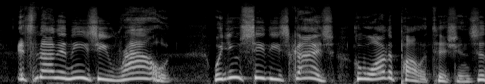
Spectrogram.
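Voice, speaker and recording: With a New York accent, a man talks in an animated tone at an extremely high pitch, his pitch swinging very widely, on a very clean recording with a silent background. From Brooklyn, New York. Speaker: Vietnam War veteran. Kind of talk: podcast interview answer. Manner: animated, ranting.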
